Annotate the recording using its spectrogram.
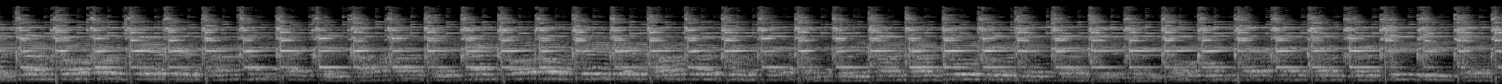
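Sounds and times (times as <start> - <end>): bell ringing rhythmically: 0.0 - 15.0.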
